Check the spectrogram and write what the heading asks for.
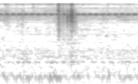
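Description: Quiet kitchen room tone: a low steady hum and a thin steady high-pitched whine, with one soft brief rustle about a second in.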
